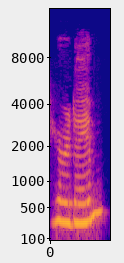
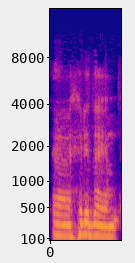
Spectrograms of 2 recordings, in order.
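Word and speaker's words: हृदयम्: And how do you spell that word, hridayam? Yes, that's a very good pronunciation. Hridayam, H-R-I, Swamiji, D-A-Y-A-M, hridayam.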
